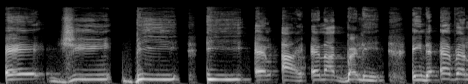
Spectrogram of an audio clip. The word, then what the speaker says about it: Agbeli: Agbeli Gbedemah. And I spell, Komla is spelled K-O-M-L-A.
